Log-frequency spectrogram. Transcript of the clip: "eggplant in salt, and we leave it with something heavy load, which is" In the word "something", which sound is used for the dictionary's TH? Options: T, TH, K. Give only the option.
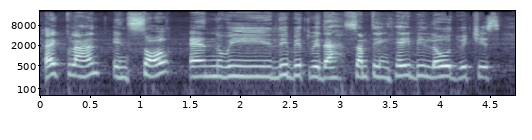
T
